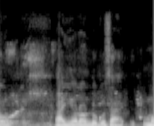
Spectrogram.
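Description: A man's voice: a short run of speech-like sounds a little under a second in, ending with a brief rising glide, after a quieter pause.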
